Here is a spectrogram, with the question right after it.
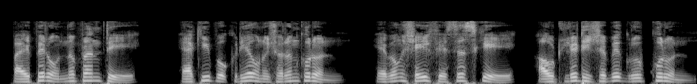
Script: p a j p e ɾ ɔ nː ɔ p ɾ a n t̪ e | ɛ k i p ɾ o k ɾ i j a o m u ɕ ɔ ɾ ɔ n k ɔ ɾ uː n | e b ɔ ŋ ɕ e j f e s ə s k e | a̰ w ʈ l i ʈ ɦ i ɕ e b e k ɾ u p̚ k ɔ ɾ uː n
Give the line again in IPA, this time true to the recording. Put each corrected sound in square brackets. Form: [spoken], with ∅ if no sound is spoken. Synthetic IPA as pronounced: p a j p e ɾ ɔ nː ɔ p ɾ a n t̪ e | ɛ k i p ɾ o k ɾ i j a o [n] u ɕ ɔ ɾ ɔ n k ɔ ɾ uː n | e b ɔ ŋ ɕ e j f e s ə s k e | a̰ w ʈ l [e] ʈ ɦ i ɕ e b e [ɡ] ɾ u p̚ k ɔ ɾ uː n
